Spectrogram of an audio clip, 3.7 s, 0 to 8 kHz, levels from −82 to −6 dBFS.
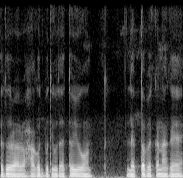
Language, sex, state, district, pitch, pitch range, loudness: Chakma, male, Tripura, Dhalai, 95 Hz, 90-95 Hz, -16 LUFS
